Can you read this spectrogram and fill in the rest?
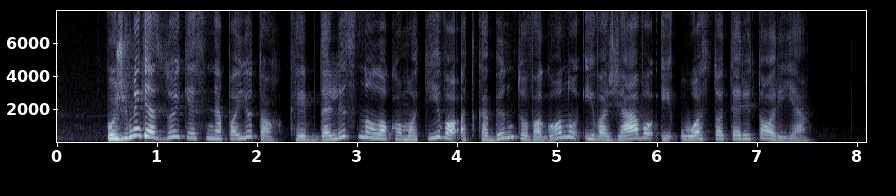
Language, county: Lithuanian, Klaipėda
